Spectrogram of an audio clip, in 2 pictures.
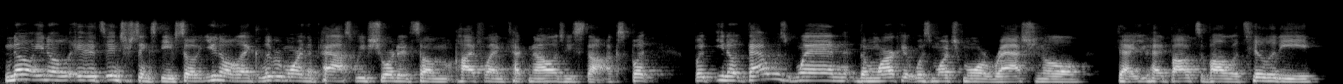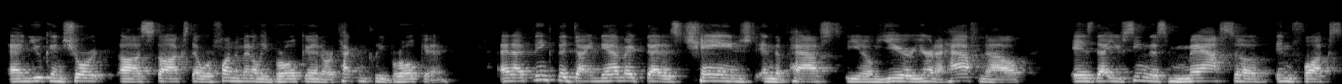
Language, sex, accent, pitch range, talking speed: English, male, American, 130-155 Hz, 175 wpm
